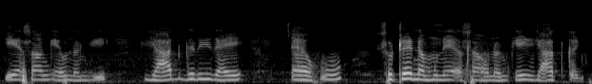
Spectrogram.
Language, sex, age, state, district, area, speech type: Sindhi, female, 60+, Delhi, South Delhi, rural, spontaneous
